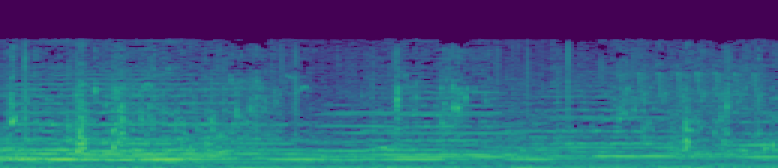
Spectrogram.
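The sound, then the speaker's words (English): Gentle water lapping and sloshing against the warm, sunny, grassy bank of North Lakes, with soft irregular drips and splashes, steady and fairly quiet throughout with no voices. “Look, sit back comfortably, relax, and come with KG, Ashley, and me to the warm, sunny, grassy banks of North Lakes, with the birds twittering and the water lapping.”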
